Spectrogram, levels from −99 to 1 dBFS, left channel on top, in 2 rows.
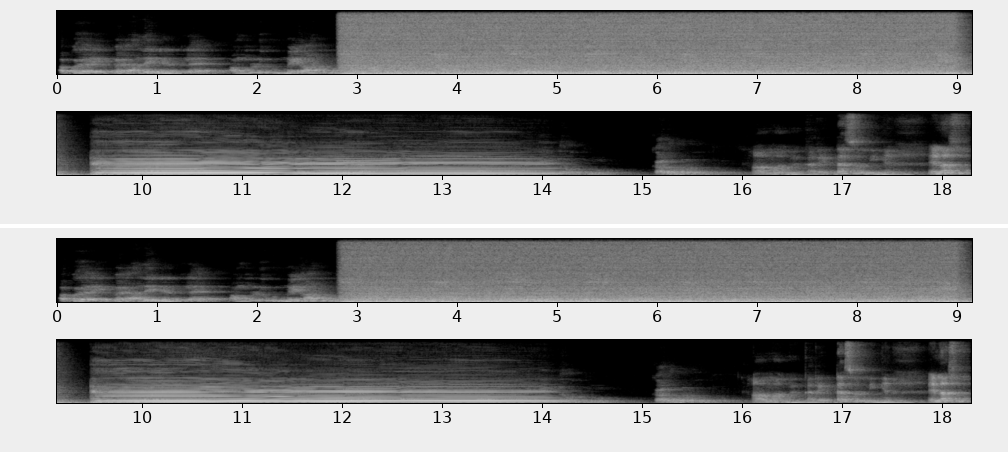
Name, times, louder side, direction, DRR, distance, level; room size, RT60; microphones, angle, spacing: voice 1, 0.0-4.1 4.4-6.3 6.5-7.0 7.5-7.7 8.5-9.2 9.6-14.6 15.1-15.8, equal, 20° left, -6 dB, 3.2 m, -37 dB
sound 1, 2.8-9.0, equal, 40° left, 2.6 m, -25 dB
Bowed string instrument, 9.5-14.2, right 2 dB, 15° right, 1.5 m, -22 dB
voice 2, 16.1-18.2, right 1 dB, 60° right, -4 dB, 2.8 m, -34 dB
12.0 x 6.8 x 3.3 m, 1.0 s
head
